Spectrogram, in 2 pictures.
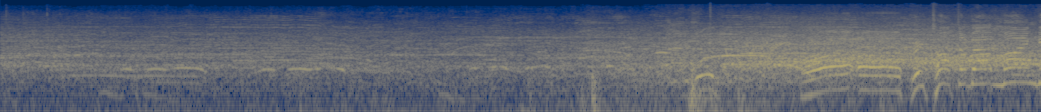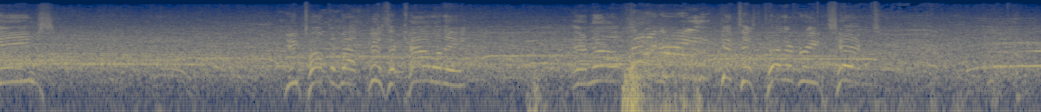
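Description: A large crowd cheers and roars in a big echoing arena, growing louder.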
